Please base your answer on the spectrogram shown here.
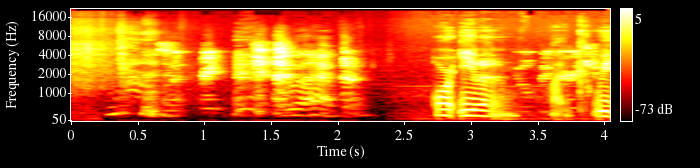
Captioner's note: laughs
